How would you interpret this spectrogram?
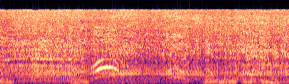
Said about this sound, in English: Most of this is for your friend right here. It's a chainsaw. Maybe they like that sound.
